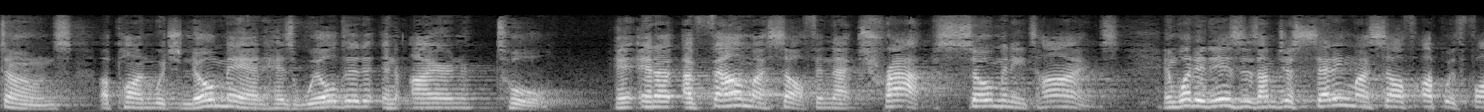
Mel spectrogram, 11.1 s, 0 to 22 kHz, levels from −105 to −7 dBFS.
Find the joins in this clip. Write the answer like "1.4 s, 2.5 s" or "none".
4.6 s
